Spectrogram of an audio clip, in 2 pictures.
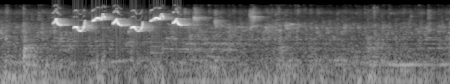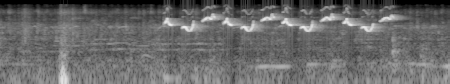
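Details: Two bursts of Java sparrow song in the morning, each a rapid series of high, curling chip notes, separated by a quiet gap with a single sharp click.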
